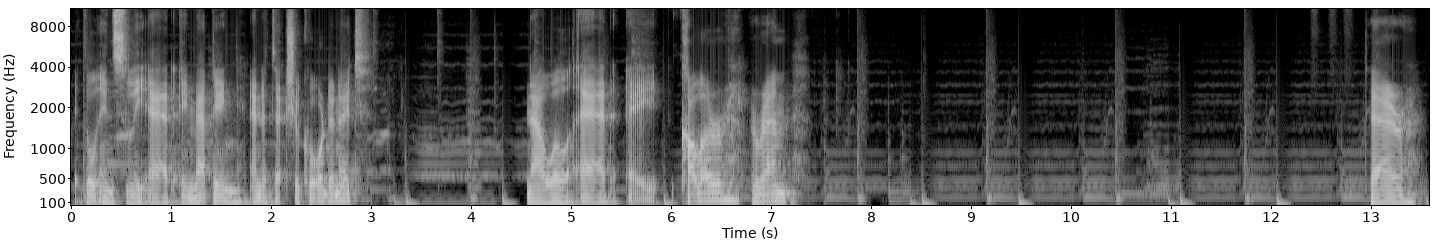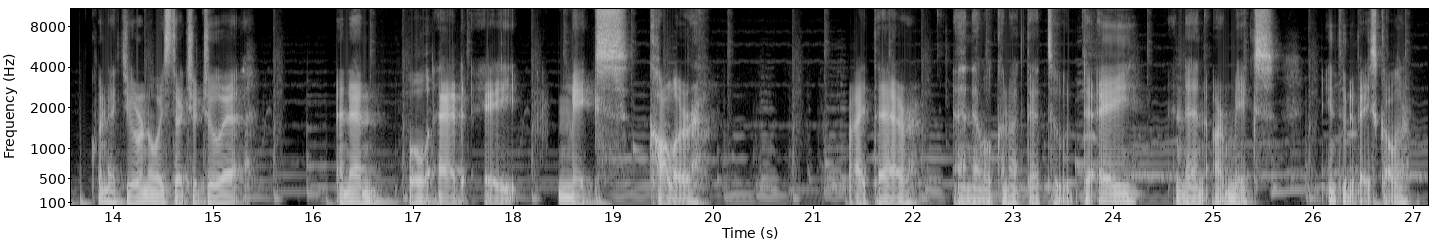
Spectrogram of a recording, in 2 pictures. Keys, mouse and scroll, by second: 3.8-10.1 drag, 13.7-14.8 drag, 16.0 click, 22.2-23.6 drag, 24.8-26.2 drag.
